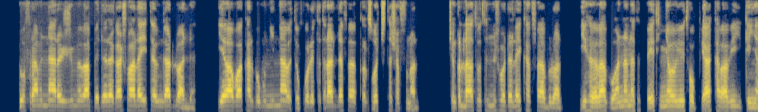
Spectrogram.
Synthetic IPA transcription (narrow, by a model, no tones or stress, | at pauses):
d̪wɔfɾamɨnːaɾəʒɪmːəβabəd̪əɾəɡaʃwalajt̪ʰəŋɡalːualː | jɛβaβuakʰalbəmuninːabət̪ʼɨkʼuɾjɛt̪ʰət̪ʼəlalːəfəkʼɨlsʼo̞t͡ʃːt̪ʰəʃəfɨnowa̰l | t͡ʃʼɪŋkʼɨlːat̪ʰot̪ʰɨnːɨʃwɔd̪əlajkʰəfːəbɨlwal | jɪɦbəβabəwanːanːət̪bəjet̪ʰəɲːawjɛit̪ʰjo̞pʼja̰ːkːaβaβijɪɡːəɲːal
